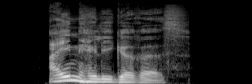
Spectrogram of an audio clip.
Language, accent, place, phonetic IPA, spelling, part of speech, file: German, Germany, Berlin, [ˈaɪ̯nˌhɛlɪɡəʁəs], einhelligeres, adjective, De-einhelligeres.ogg
- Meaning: strong/mixed nominative/accusative neuter singular comparative degree of einhellig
